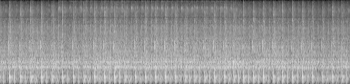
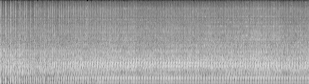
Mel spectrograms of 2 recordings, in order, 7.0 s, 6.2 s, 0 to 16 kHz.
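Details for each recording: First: Old rototiller, guessed to be from the late 1960s or 1970s, with a Briggs & Stratton single-cylinder engine idles with a steady, even putter around 150 beats a minute, no misses or knocks; healthy idle. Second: Rough-running Briggs & Stratton single-cylinder engine on an old 1960s–70s rototiller: chatters with a ragged, uneven beat and no steady rhythm; carburetor needs cleaning and adjusting.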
